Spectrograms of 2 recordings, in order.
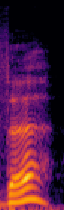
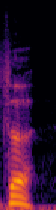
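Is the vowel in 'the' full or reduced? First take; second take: full; reduced. First: The vowel is full and clear. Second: The vowel is a very short schwa. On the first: The speaker calls it wrong. "not the" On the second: The speaker calls it right. "It's more like the, very short vowel sound"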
